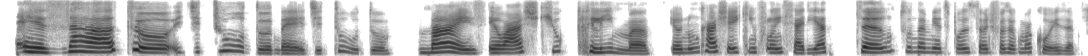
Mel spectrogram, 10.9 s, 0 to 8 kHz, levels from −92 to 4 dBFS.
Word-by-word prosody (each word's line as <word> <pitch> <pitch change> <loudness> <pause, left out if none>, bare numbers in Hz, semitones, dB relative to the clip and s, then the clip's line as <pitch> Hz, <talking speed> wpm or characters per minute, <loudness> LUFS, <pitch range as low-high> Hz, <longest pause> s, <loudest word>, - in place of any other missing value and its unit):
Exato. 235 - +5
E - - -9
de 235 +2 -11
tudo, 260 -12 -4
né, 170 -2 -2
de 160 0 -11
tudo. 175 - -10 0.3
Mas, 205 -4 +3
eu 200 0 +1
acho 200 +5 +1
que 265 - -10
o 270 - -10
clima 190 - -2 0.2
eu 190 -1 -1
nunca 230 +6 -2
achei 240 -3 -3
que 225 - -13
influenciaria 205 -2 -3 0.3
tanto 245 +2 +1
na 240 -1 -5
minha 220 -1 -5
disposição 210 -1 -8
de 200 - -15
fazer 205 0 -7
alguma 210 +3 -10
coisa. 150 -6 -8
215 Hz, 145 wpm, -21 LUFS, 190-240 Hz, 0.3 s, Exato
